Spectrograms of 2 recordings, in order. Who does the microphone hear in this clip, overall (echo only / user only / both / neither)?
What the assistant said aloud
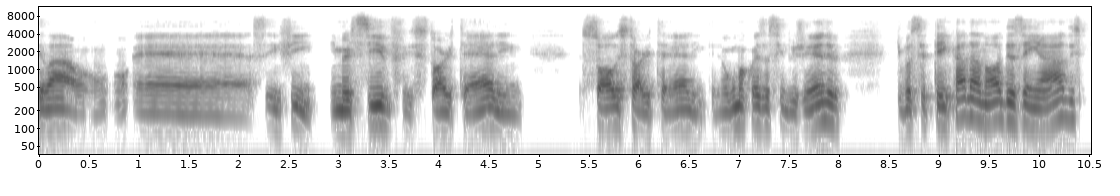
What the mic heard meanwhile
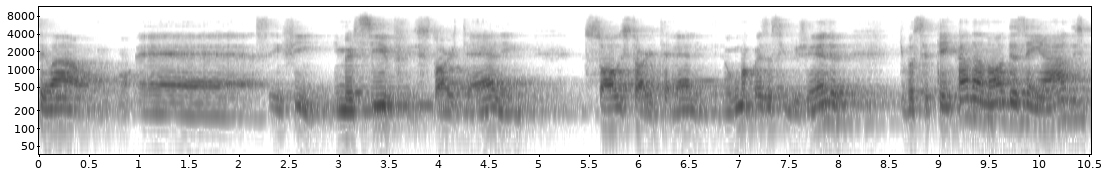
echo only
